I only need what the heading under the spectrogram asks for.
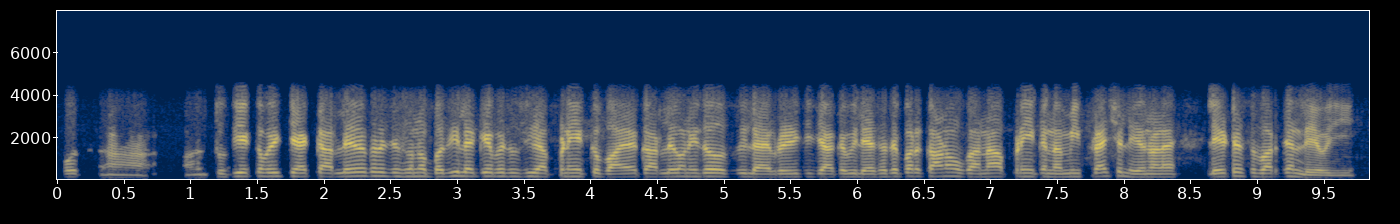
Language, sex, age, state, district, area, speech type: Punjabi, male, 30-45, Punjab, Kapurthala, urban, conversation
